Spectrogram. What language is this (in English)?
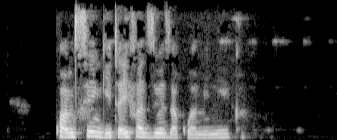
Swahili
